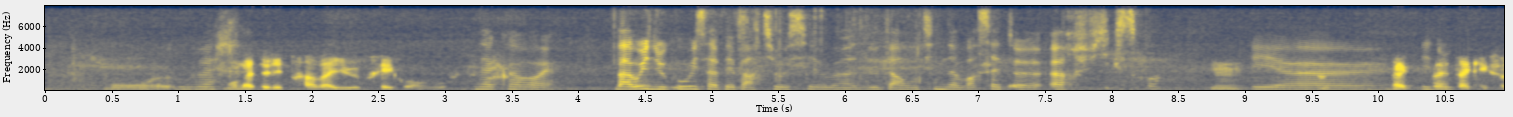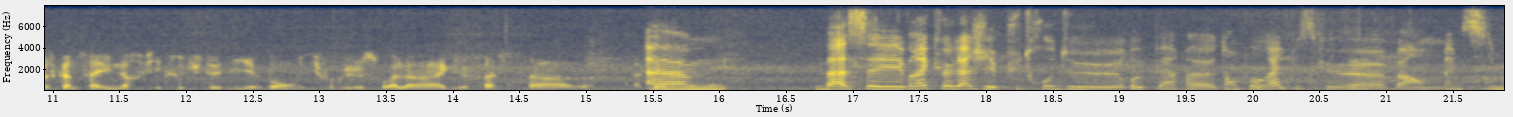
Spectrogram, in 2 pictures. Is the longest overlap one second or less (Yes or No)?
Yes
